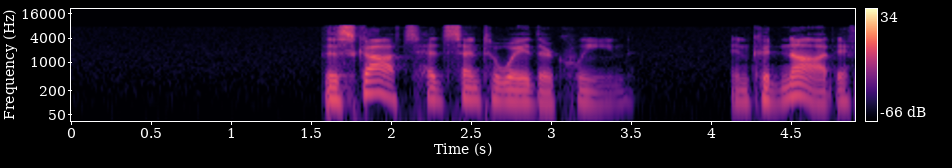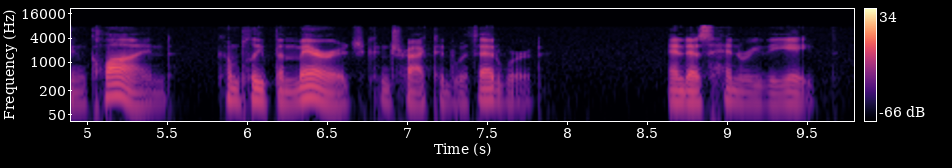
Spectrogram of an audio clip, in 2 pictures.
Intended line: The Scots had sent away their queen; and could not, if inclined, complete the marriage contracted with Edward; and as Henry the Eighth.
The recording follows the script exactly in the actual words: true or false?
true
